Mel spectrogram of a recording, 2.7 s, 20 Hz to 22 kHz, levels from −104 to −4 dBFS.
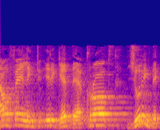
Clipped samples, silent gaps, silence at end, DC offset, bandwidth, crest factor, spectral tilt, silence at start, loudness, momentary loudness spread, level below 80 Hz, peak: under 0.1%; none; 0 s; under 0.1%; 5.4 kHz; 14 dB; -5 dB/octave; 0 s; -21 LUFS; 6 LU; -70 dBFS; -6 dBFS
